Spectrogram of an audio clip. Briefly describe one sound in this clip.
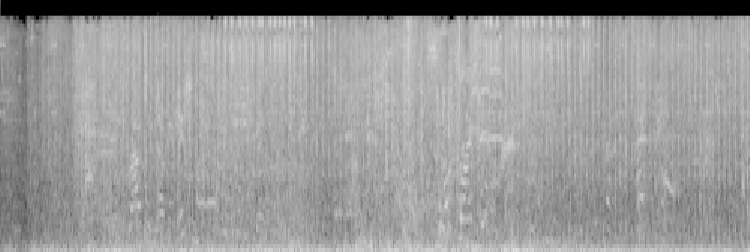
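A sci-fi energy weapon fires a continuous crackling beam.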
